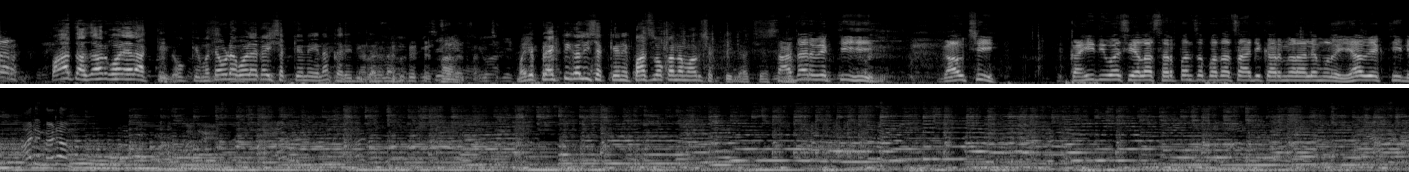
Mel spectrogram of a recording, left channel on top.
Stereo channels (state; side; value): different; both; correlation 0.00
